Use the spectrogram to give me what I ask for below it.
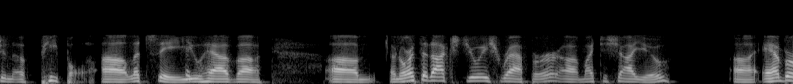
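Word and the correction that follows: Matisyahu: Riley, Mitishahu, sorry, you heard Mitishahu.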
